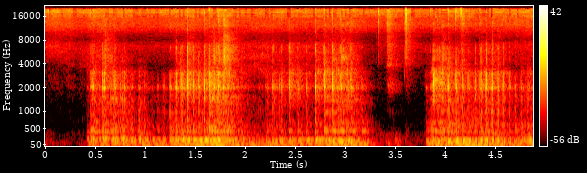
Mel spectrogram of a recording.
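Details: Direct-drive skateboard motor kit with Kegel wheel adapter, motor stiff on assembly; wheel roll heavy and bumpy with notchy clicking-into-position spin; bad motor bearings suspected.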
